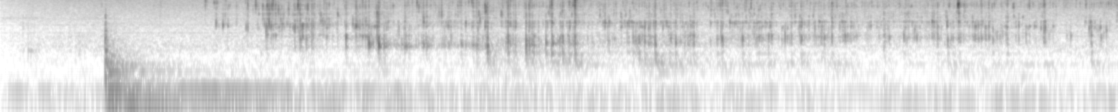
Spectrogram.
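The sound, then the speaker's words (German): A short bump is followed by a steady stream of tea pouring into a cup, a soft continuous trickle with a rising, filling tone, fairly quiet. “Der Maestro gießt jetzt ein.”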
